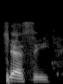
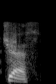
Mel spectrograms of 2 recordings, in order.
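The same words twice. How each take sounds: First: "Jesse" in two syllables, ending in "-ee"; Jesse, the mistaken form. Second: "Jess" as one syllable, no ending vowel; Jess as pronounced. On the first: Host showing listeners the mistaken name, "Jesse" with an "-ee" ending. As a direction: add an "-ee" to Jess: "Jesse". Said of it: "not Jesse". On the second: Host telling listeners how a colleague's name is said, "Jess" in one syllable. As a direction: say "Jess" short of any "-ee" ending. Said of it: "that's pronounced Jess". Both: Shown as a demonstration.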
